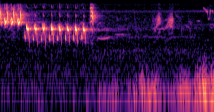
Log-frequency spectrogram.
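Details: Nightingale (sikatan londo) delivering a fast, even string of about ten bright piping notes, ending abruptly, followed by faint distant twittering and a soft low background rumble.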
